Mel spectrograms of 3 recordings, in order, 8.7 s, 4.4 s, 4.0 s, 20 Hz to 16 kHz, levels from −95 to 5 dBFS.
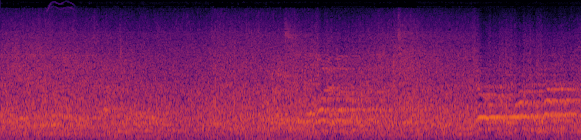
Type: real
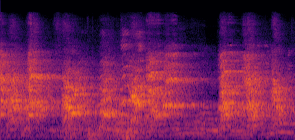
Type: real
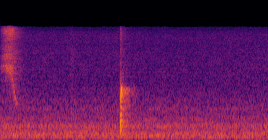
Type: real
